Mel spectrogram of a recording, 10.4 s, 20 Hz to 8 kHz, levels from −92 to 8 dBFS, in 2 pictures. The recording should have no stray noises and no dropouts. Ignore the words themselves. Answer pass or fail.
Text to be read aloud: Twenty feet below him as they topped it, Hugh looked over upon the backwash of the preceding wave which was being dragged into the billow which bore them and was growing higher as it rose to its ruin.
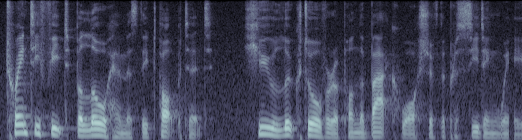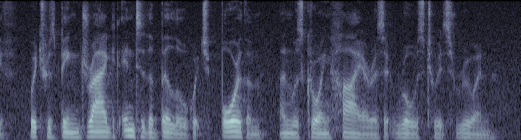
fail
